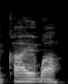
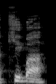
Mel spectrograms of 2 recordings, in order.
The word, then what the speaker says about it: Kiba: RicStorm pronounced the artist name wrong when him say Kaiba, but a Kiba, him really name, you see me?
